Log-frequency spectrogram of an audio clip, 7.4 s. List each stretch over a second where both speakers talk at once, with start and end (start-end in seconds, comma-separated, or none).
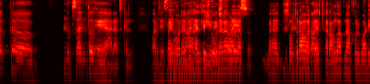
3.4-5.0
